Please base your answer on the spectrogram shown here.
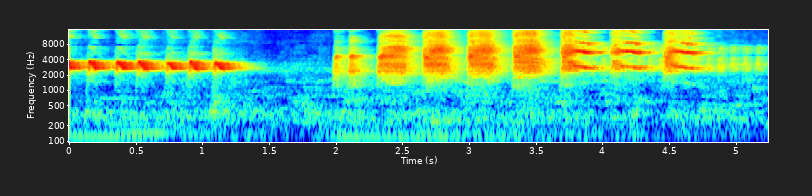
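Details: Grey-cheeked bulbul singing vigorously (gacor) with a piercing voice: a fast high trill, a brief pause, then a series of loud, rasping, broadband notes about every third of a second.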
